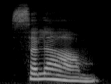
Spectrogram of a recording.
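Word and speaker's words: سلام: Since the long vowel al if comes immediately after la, it stretches the short a sound into a long a sound. Instead of pronouncing it as la, the presence of al if makes it la. As a result, the correct pronunciation of the word is salam.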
